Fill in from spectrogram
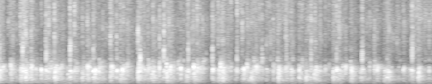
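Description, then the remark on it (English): A crowd applauds steadily, with dense overlapping claps forming a continuous, fairly loud wash of sound that holds for several seconds without voices breaking through. “Please give her a round of applause, everybody.”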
